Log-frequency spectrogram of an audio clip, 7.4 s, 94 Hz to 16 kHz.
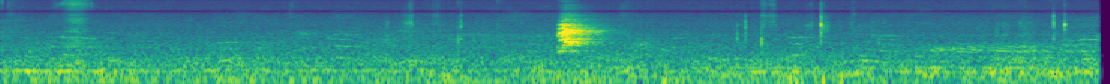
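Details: Kurumi, a Shiba Inu living in a house shared with frogs, recorded 26 June 2010: a single short, sharp bark rings out once over steady indoor hiss, with faint clicks before and after.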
